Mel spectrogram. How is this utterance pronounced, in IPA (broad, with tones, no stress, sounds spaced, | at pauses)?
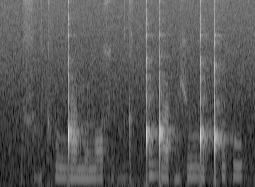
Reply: sˤ a̤˨˦ tʰ u˨ ŋ͡ǃ a˨ m ɵ˨ n ɵ˨˦ sˤ ṳ˨ ɽ a̤˦ dˤ ɘ˨ ǃ ə˦ ŋ͡ǃ a˨ ʔ a̤˨ ʃ u˦ ŋ͡ǃ ə˨ ǃʰ ɵ˦ p u˦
